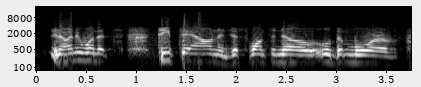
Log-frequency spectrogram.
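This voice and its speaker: Speaking with a strong New York accent, a man keeps a fairly quick pace. His pitch is fairly high, with ordinary variation. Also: very even loudness. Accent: thick New York. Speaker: restaurant magazine publisher. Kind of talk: radio interview.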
